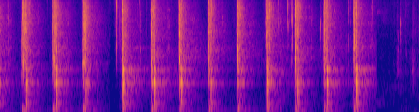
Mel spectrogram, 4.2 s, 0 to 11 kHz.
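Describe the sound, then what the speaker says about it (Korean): A kitchen knife thinly slices a green onion leaf on a cutting board during Korean home cooking: about eleven crisp, evenly spaced chops, close and clear, with no talking. "시원한 대파잎 1개 얇게 송송 썰어서 담아주세요."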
